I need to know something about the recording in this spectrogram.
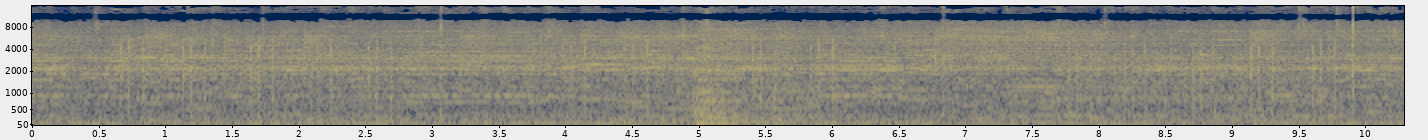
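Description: Buffalo Gold slot machine playing its spin music and reel sounds over a dense casino-floor din, spin after spin. There is a louder thump about halfway through.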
